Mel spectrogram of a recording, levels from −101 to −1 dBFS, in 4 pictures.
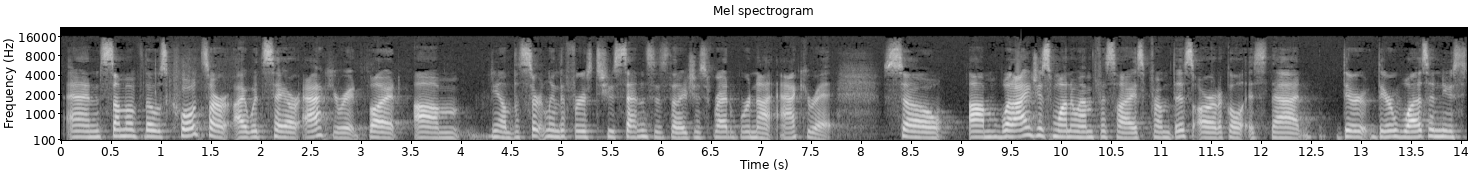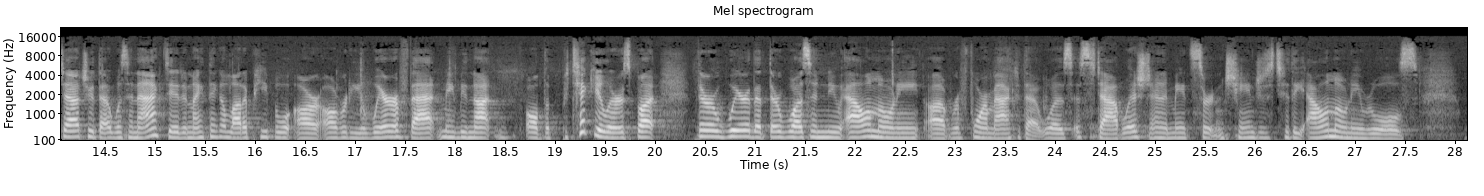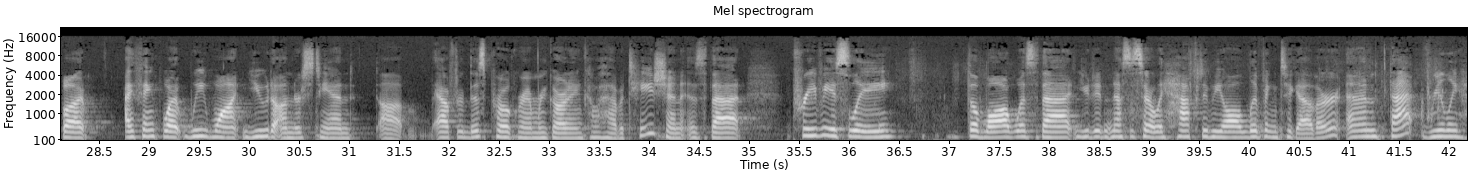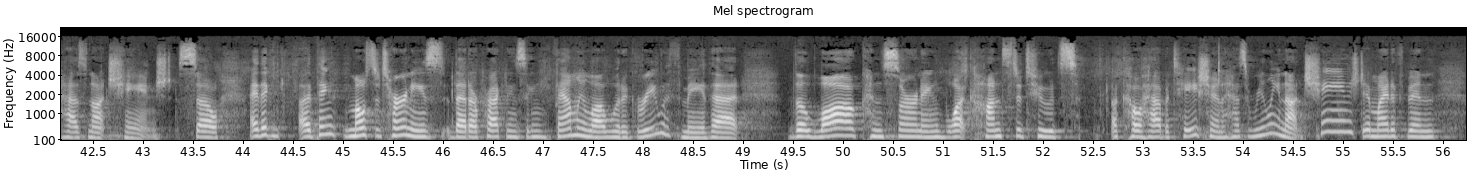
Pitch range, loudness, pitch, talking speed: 180-215 Hz, -19 LUFS, 195 Hz, 170 wpm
